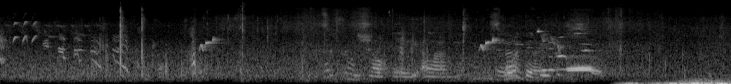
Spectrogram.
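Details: A tui on Tiritiri Matangi island, New Zealand, in winter sings a varied jumble of ringing whistles, sharp clicks and quick warbled phrases with constantly shifting pitch; a man talks alongside, and a low rumble builds at the end.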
